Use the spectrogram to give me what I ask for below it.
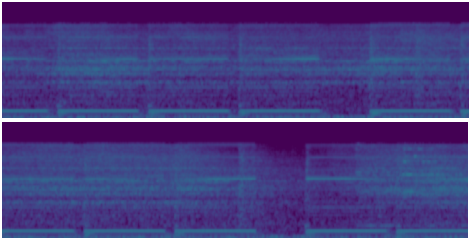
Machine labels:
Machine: slide rail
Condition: normal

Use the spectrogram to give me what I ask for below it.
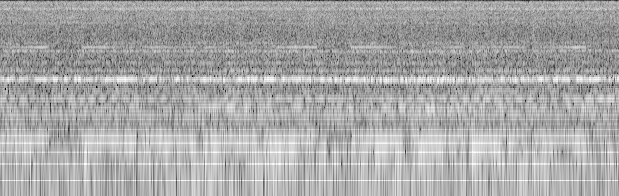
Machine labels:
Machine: slide rail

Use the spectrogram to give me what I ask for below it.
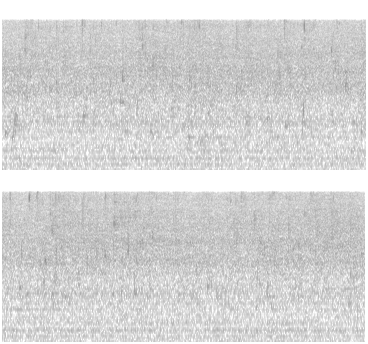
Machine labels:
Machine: pump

